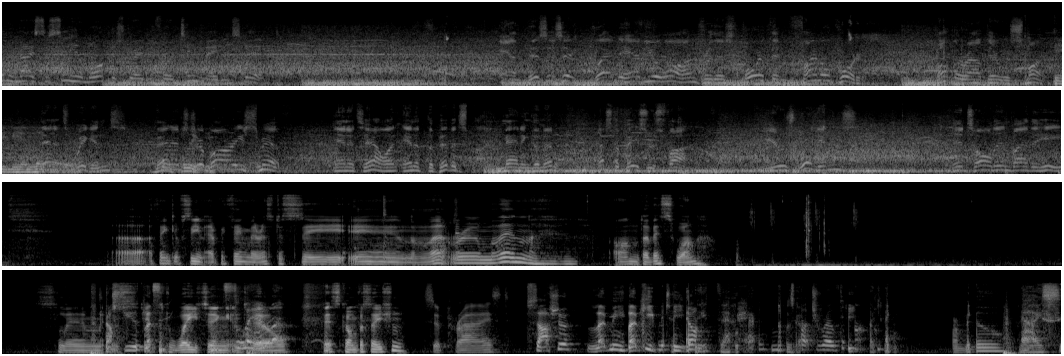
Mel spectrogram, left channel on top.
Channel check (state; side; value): different; both; correlation 0.00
